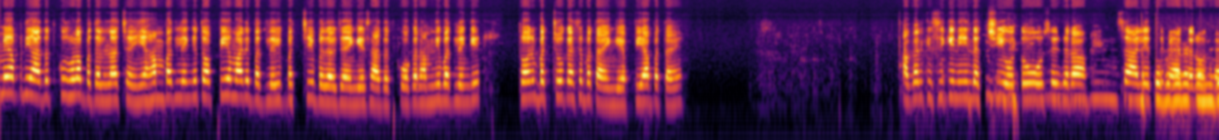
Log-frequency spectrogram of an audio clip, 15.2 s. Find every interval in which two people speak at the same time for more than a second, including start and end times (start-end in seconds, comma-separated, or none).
11.7-13.5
